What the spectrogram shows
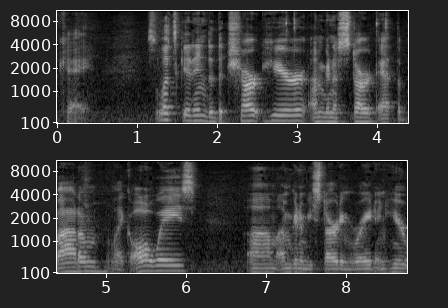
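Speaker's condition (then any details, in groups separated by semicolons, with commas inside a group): No condition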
